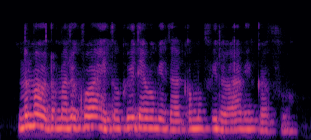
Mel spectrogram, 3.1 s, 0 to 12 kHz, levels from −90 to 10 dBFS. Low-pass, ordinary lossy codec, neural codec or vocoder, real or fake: 7.2 kHz; none; codec, 16 kHz, 4.8 kbps, FACodec; fake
